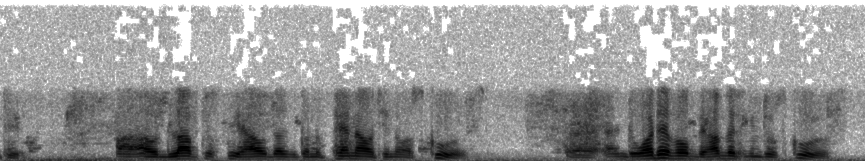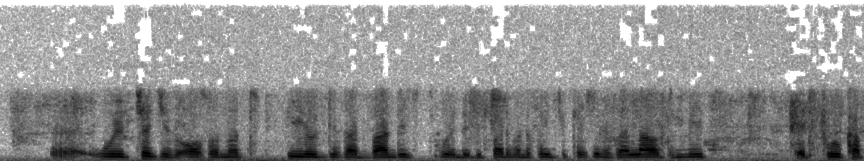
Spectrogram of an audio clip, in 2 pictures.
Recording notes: Guest on the phone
